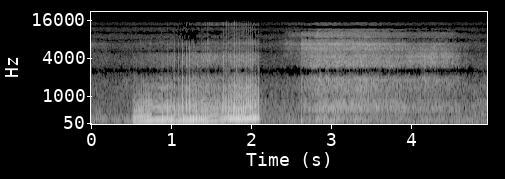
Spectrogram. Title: Dog snoring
